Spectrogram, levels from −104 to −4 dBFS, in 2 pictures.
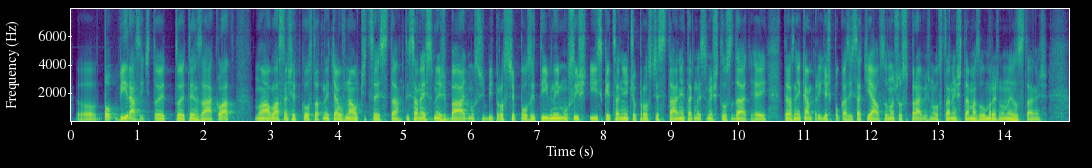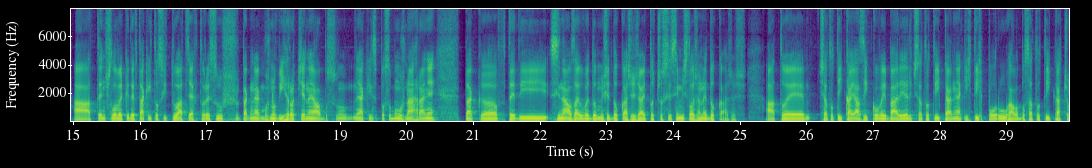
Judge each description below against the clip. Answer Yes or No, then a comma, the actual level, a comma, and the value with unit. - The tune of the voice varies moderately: No, narrow, 2.0 semitones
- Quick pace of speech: Yes, fast, 225 wpm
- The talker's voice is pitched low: Yes, low, 105 Hz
